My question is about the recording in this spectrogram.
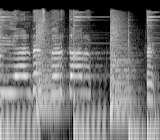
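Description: Upbeat children's song music with a steady beat, a bass line and bright, jingly melodic notes, with no clear singing.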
